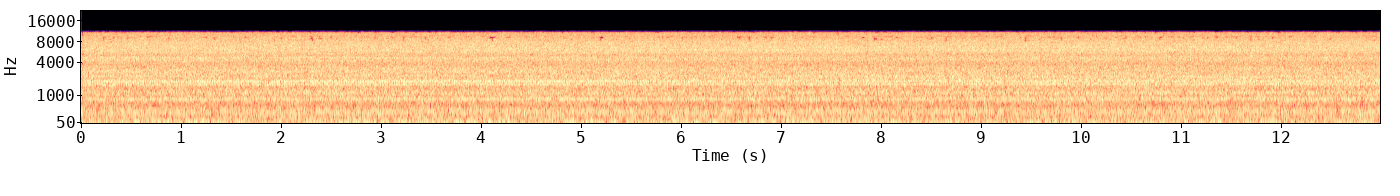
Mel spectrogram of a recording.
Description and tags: AC fan w compressor loop
My window air-conditioner, with both fan and compressor running, edited into a loop. Please use in conjunction with other samples in this pack. Recorded on Yeti USB microphone on the stereo setting. Microphone was placed about 6 inches from the unit, right below the top vents where the air comes out. Some very low frequency rumble was attenuated slightly.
